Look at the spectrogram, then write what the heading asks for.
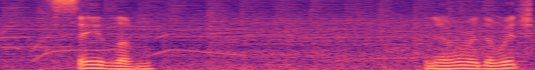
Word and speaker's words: Salem: a new town of salum game damn it Eevee I told you how to pronounce it sal sal Sigma got it right Salem you know where the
